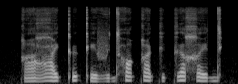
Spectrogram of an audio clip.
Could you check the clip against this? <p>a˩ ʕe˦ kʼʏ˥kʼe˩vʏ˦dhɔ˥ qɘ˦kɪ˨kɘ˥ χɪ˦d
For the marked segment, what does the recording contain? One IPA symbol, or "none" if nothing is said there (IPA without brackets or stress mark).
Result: q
